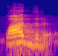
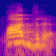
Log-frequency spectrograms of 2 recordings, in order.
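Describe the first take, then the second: The two takes are said the same way.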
